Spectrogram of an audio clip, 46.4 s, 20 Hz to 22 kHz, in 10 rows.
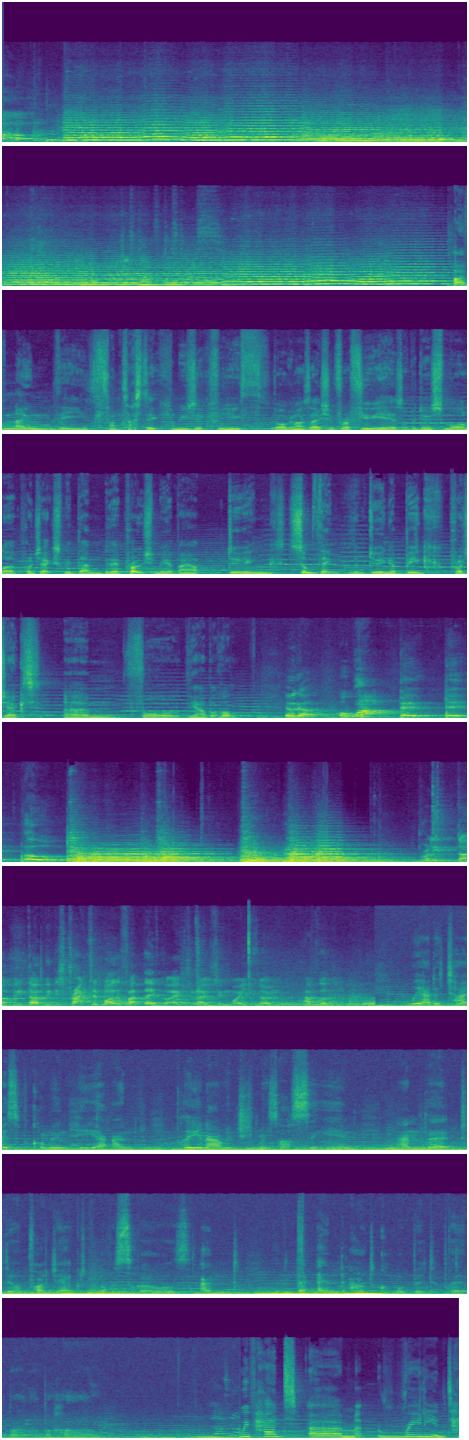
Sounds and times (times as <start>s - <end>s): Music: 0.0s - 46.4s
Speech: 9.2s - 23.9s, 27.4s - 31.3s, 32.0s - 39.6s, 40.2s - 42.8s, 44.0s - 46.4s.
